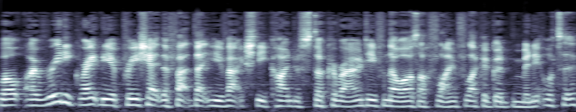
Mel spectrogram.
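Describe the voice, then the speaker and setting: This man talks at a very fast pace in an English accent, with hardly any pauses. His pitch is fairly high, with ordinary variation. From England. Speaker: gaming livestreamer. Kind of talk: live gameplay commentary and chat with viewers. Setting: indoors, home livestream. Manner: laughs often, hesitant with many fillers.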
